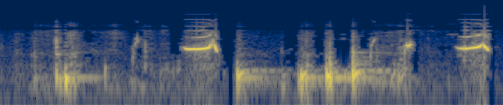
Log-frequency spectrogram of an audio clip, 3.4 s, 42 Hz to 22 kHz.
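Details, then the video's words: Fierce fight between two female wood ducks inside a nest box on 16 May: low grunting and thudding sounds broken by two loud, drawn-out squeals. "Encore Une Bataille Féroce Entre 2 Femelles Dans Le Nichoir Du Canard Branchu"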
